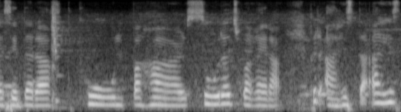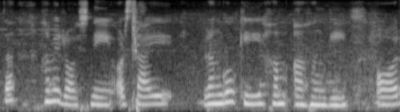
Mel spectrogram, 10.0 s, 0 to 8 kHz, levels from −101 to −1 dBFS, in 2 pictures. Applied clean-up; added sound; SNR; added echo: none; Guitar; 17 dB; none.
